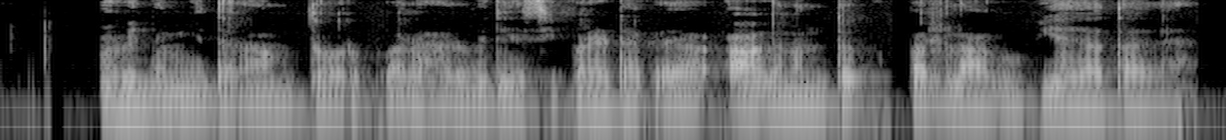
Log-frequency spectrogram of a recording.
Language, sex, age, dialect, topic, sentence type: Hindi, male, 18-24, Kanauji Braj Bhasha, banking, statement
